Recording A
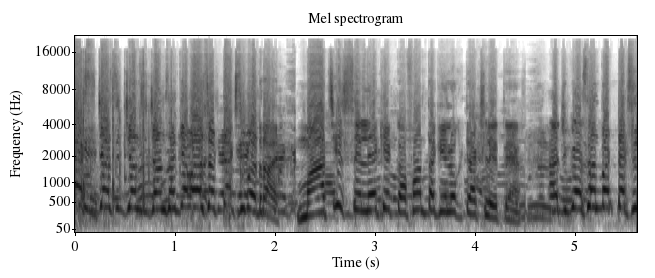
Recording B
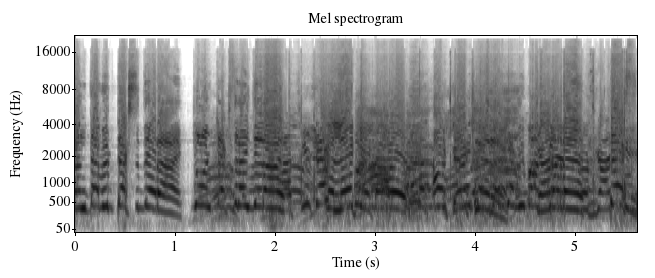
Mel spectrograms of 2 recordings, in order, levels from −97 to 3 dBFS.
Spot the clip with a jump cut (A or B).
A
